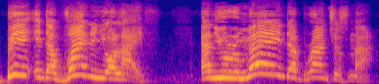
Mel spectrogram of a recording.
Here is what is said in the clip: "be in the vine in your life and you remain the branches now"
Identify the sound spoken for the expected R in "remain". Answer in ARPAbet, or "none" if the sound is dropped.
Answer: R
